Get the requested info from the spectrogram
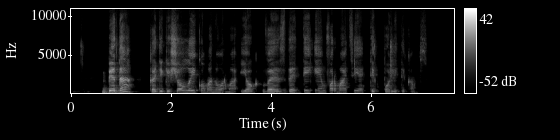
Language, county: Lithuanian, Telšiai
